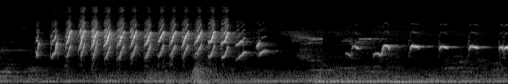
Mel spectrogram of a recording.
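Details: Greater green leafbird in a cage, lure song to provoke fighting spirit: a rapid rattling burst of buzzy trilled notes, followed by a string of bright upslurred whistles repeated several times per second.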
